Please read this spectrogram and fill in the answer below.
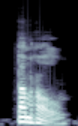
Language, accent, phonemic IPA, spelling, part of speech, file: English, Australia, /ˈbʌmhəʊl/, bumhole, noun, En-au-bumhole.ogg
- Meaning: 1. The anus 2. A stupid or annoying person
